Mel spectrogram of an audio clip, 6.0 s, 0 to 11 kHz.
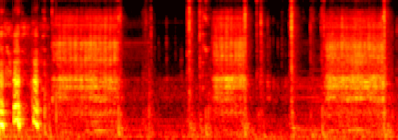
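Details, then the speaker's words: SABA Breisgau Automatic 125 radio, first power-up before recapping, run up slowly on a Variac to 117 V drawing about 55 W: automatic tuning motor throbs in short uneven whirring runs and won't keep seeking until it finds a station. "the motor's throbbing see if it runs runs where not actually seeking it should keep running until it finds a station then stop re not doing that"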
